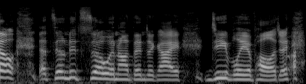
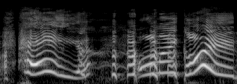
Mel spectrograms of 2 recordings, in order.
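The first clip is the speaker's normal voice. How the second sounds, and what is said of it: High-pitched head voice. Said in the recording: “I go like up here! ... I lie up in my head voice. ... When I'm lying, I'm living up here.”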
